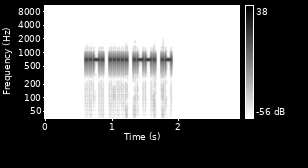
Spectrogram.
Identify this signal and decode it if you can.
Morse code, heard as a keyed tone, about 40 wpm, 700 Hz. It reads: F5PA
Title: DXCC-100 Call Signs - 4 Characters - Repeated 2x - 40wpm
